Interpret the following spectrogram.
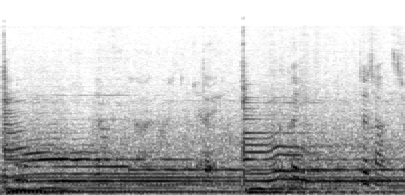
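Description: Soft background music on a plucked string instrument: a chord of notes struck at the start and another about two and a half seconds in, each ringing on and slowly fading.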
